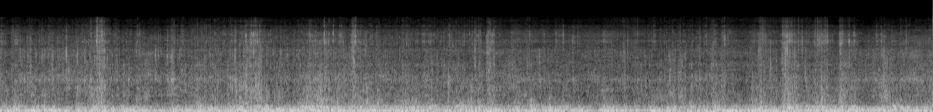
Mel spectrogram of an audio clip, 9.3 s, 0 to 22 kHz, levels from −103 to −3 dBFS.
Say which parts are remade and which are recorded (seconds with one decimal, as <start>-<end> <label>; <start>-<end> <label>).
0.0-5.0 recorded; 5.0-6.5 remade; 6.5-7.3 recorded; 7.3-8.5 remade; 8.5-9.3 recorded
